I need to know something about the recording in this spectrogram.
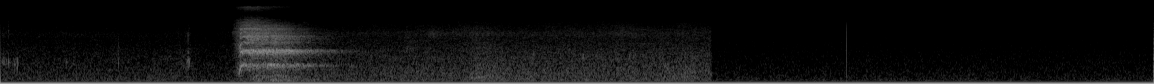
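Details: Sneezing panda.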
